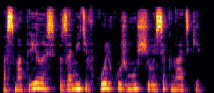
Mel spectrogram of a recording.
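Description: A woman narrating a first-person audiobook story in a brisk, wry manner, voicing the dialogue herself. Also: medium pitch, steady tone, warm tone, slightly rough.

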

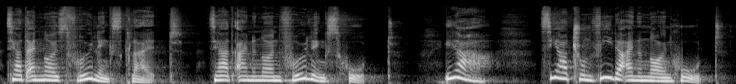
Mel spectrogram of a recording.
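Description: A woman reading the part of a jealous wife, vain about her taste and quick to protest. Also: medium pitch, very animated, mellow, breathy edge. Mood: sulky. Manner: indignant, exclamatory.

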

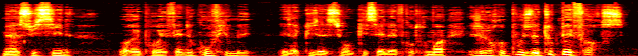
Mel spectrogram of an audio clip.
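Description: Man doing a defiant young woman, earnest and emphatic, still dark and husky underneath, storybook. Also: on the low side, animated, normal speed. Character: young wrongly accused woman, proud and defiant.

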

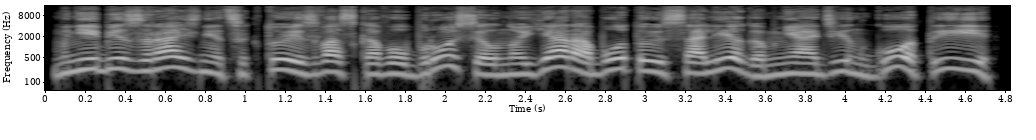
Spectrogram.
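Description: A woman reading an audiobook, voicing a gruff male acquaintance on the phone who talks bluntly and unfriendly. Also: mid-range voice, normal speed, no echo, clean studio sound, natural voice. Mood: curt. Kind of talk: audiobook character voice.

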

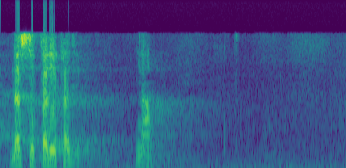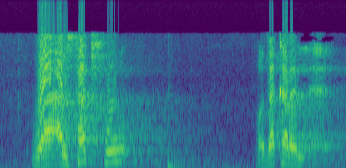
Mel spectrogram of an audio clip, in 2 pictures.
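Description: Egyptian male teacher, slightly high voice, patient repeating lecture style, dull lo-fi hall recording. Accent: Egyptian Arabic. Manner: explains slowly, repeats terms, checks in with "yes". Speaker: Quran recitation teacher. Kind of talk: classroom lecture on recitation rules. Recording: echoey hall, dull lo-fi sound.

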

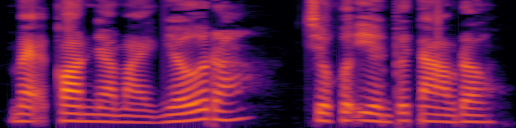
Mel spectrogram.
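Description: A cruel, domineering older mother-in-law barks her orders in a harsh, low voice voiced by a woman narrator. The tone stays warm and mellow, and the dry sound has faint music under it. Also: quick pace, dry recording, lightly acted. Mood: threatening. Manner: harsh, bossy.

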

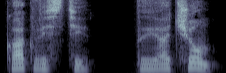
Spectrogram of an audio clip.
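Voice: mid-range voice, slow, a little mellow, no room sound, clean studio sound, close to an everyday voice. A reader voicing an indignant young woman heroine who protests against accusations in an audiobook.

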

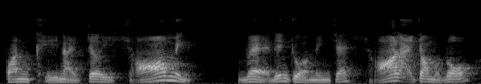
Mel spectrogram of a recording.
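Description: A lazy pig-monk who grumbles, whines and schemes in a mid-pitched, everyday voice, as a male storyteller puts him on. He complains about every chore and plots small revenges. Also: lively intonation, moderate pace, natural voice. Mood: scheming.

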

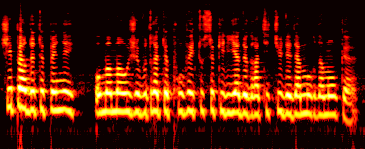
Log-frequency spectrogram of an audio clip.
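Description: A woman's voice: fairly high pitch, level tone, brisk, mellow, close to an everyday voice. A woman reading an audiobook, voicing a timid, loving young fiancée who pleads with hesitation and embarrassment. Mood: hesitant.

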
